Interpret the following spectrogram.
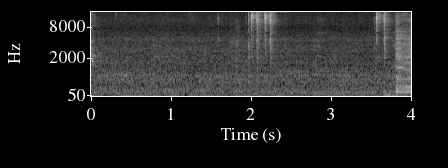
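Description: Faint steady room hum with a few light clicks about two seconds in. Just before the end, a tracker song starts playing from the Amiga 3000 clone's sound output, showing that its audio works.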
